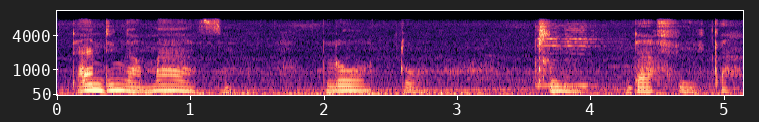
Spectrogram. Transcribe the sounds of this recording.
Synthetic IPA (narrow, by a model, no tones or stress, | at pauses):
d̥ʱʼandʱiŋɡʱamazi | lɔd̥ʱɔ | ǃʰi | ndʱʼafiːkʼa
